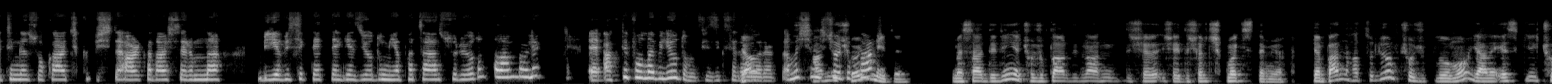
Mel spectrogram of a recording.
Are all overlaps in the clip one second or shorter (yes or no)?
no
